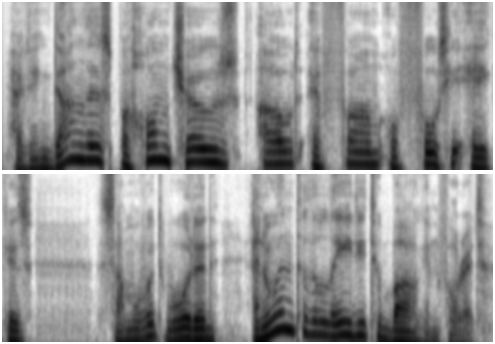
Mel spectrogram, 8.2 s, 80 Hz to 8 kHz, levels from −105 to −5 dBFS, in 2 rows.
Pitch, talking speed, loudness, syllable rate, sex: 145 Hz, 175 wpm, -16 LUFS, 4.7 syllables/s, male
